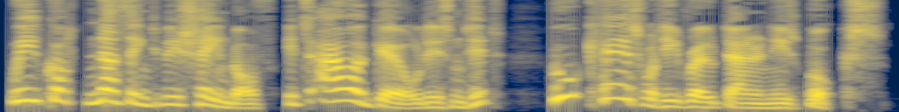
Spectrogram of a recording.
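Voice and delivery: high, indignant character voice; haughty, brazen woman. Acted. Sister defending the family's gold, brazen.

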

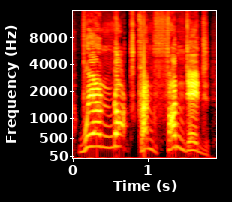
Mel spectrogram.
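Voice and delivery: high, slow furious roar. Acted. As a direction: roar it out, outraged. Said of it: "Harry roared".

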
